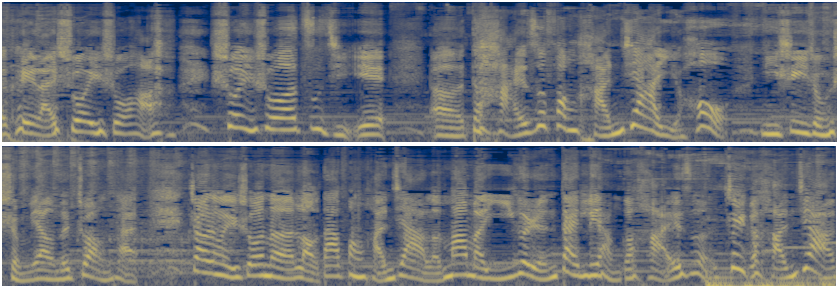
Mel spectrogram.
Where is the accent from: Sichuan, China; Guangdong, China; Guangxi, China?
Guangxi, China; Nanning; 比如说我老家广西南宁，基本上我们叫绿城嘛，一年四季都是绿的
